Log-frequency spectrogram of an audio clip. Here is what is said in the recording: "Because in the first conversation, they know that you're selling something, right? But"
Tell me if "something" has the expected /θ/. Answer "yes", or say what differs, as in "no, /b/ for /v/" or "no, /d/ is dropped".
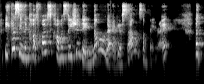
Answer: yes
